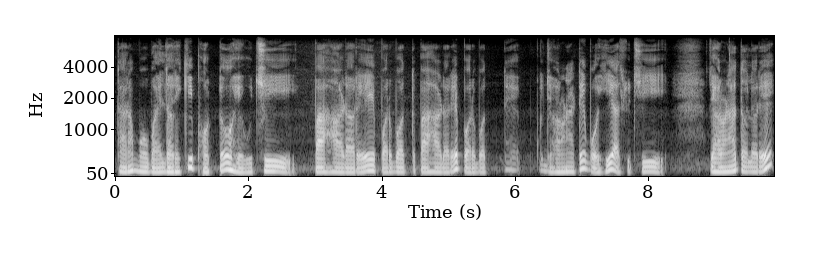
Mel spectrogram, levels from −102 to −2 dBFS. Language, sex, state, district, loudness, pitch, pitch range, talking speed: Odia, male, Odisha, Nuapada, -18 LUFS, 95 Hz, 90-115 Hz, 105 wpm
